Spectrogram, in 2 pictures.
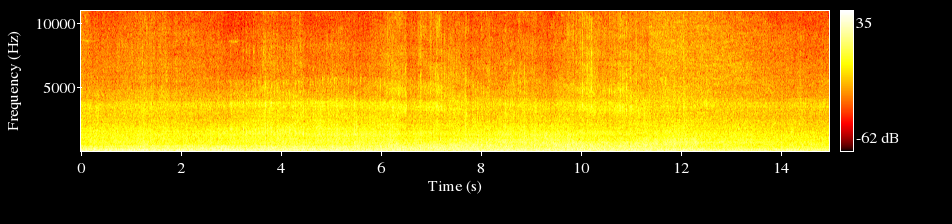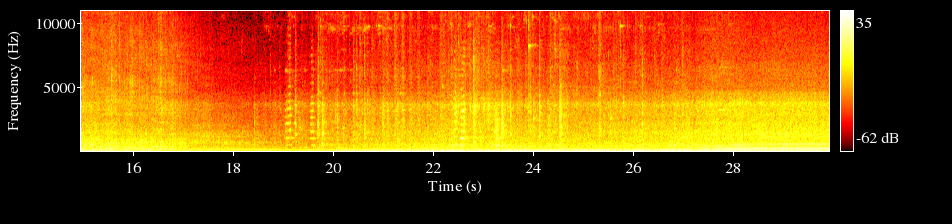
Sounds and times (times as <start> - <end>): Truck: 0.0 - 29.9.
